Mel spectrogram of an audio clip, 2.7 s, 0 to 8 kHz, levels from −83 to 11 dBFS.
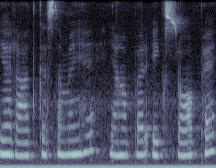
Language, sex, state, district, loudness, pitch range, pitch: Hindi, female, Bihar, Katihar, -18 LUFS, 235-260 Hz, 245 Hz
